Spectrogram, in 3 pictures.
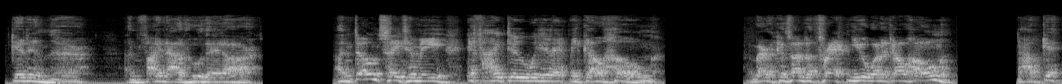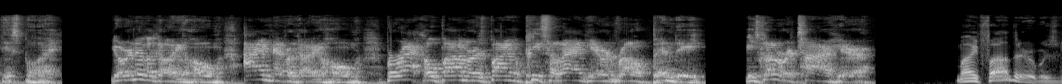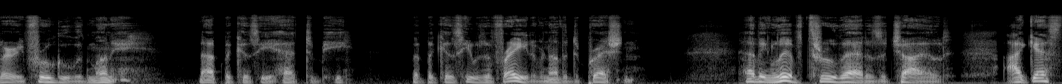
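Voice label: British, natural, trustworthy Male Voice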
